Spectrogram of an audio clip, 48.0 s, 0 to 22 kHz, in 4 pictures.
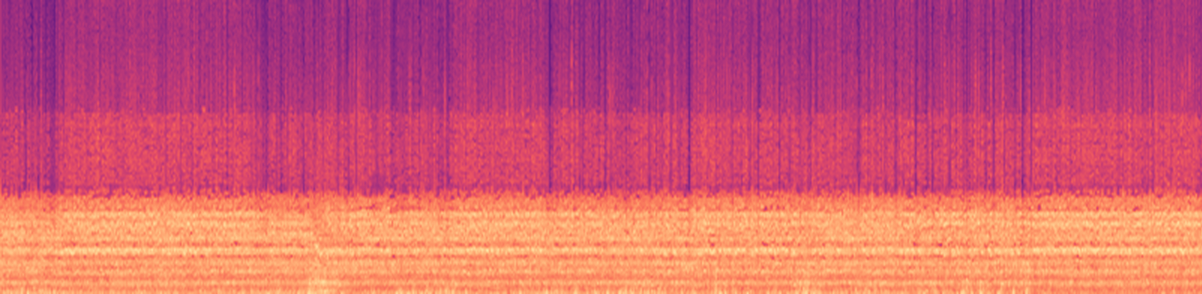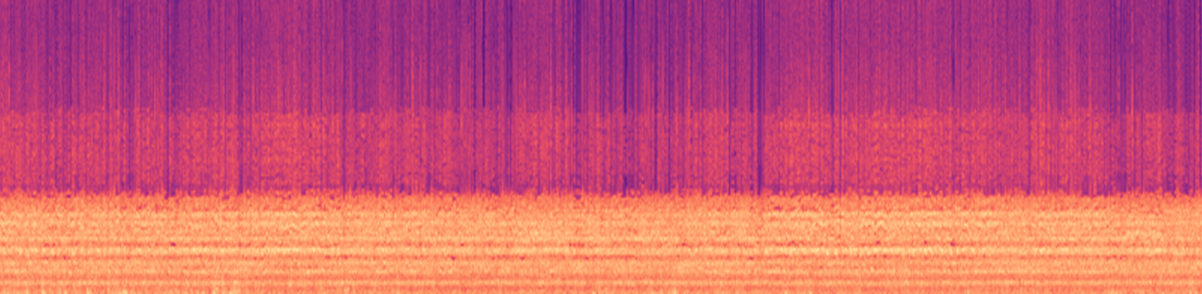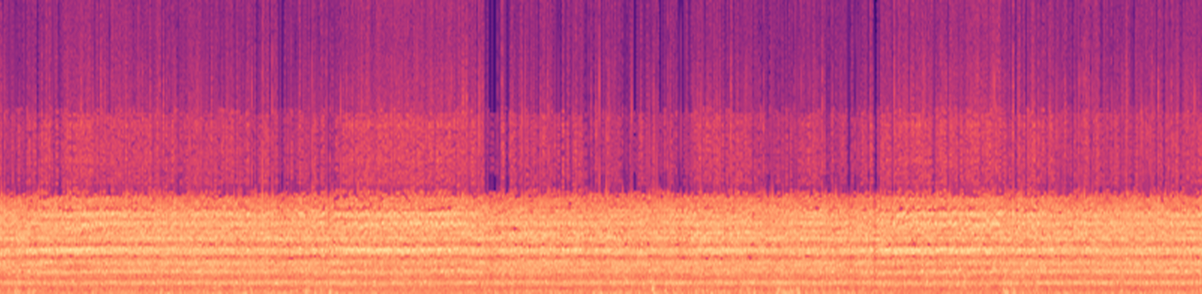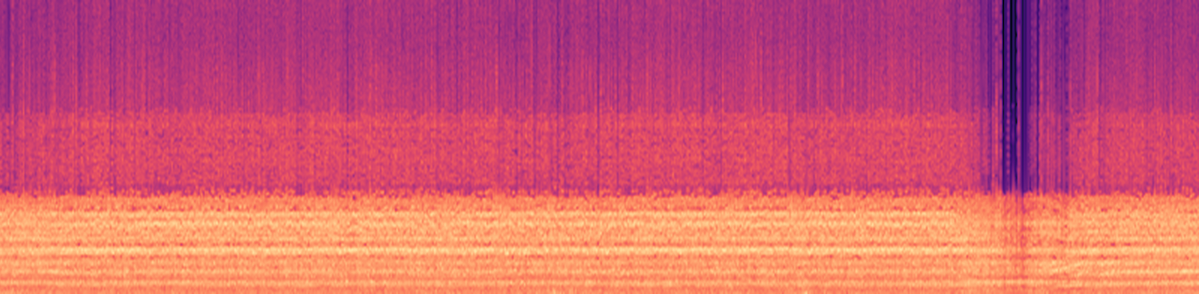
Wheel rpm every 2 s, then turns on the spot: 220, 210, 220, 220, 220, 210, 230, 220, 230, 230, 210, 230, 230, 230, 220, 230, 220, 230, 220, 210, 210, 220, 190, 140.
none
